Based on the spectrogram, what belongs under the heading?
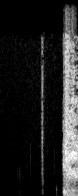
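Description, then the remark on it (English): A single loud, harsh cough, demonstrating the cough used at a Vipassana meditation retreat, bursts out after a near-silent stretch with a couple of faint breathy sounds. No one speaks. “By the way, that's the Vipassana cough.”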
